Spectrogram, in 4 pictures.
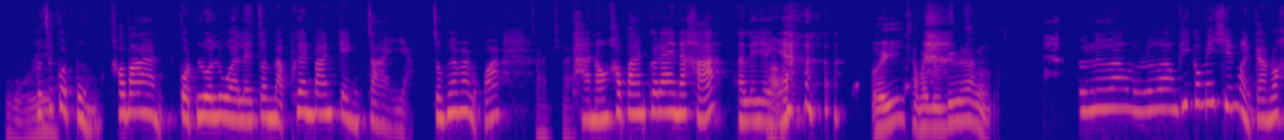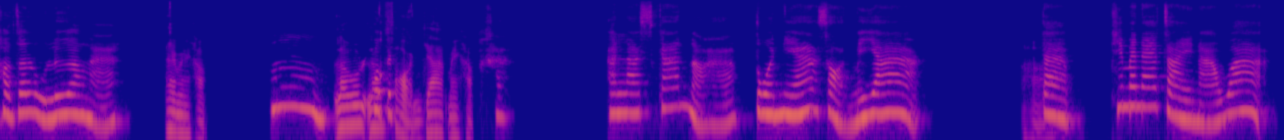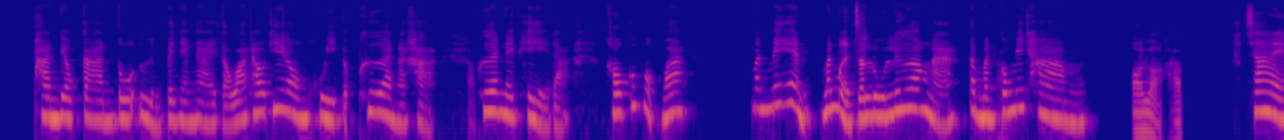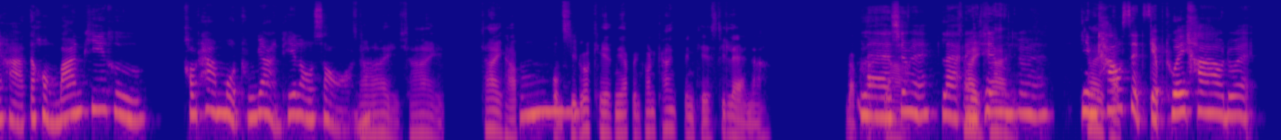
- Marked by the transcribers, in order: other background noise; chuckle; tapping; in English: "rare"; in English: "rare"; in English: "rare item"
- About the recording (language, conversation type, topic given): Thai, unstructured, สัตว์เลี้ยงทำให้ชีวิตของคุณเปลี่ยนแปลงไปอย่างไรบ้าง?
- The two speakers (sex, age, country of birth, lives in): female, 45-49, Thailand, Thailand; male, 30-34, Thailand, Thailand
